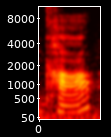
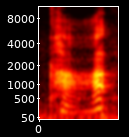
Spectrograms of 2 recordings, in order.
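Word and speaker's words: 卡: So we picked ka. 3rd tone, down, up. Ka.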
